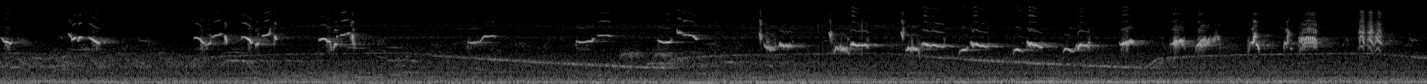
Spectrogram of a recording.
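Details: Northern mockingbird singing on 12 October 2024 in Savannah, Georgia: a varied string of high chirps, trills and squeaky phrases changing every second or two, over a distant wailing siren that slowly falls and rises.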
